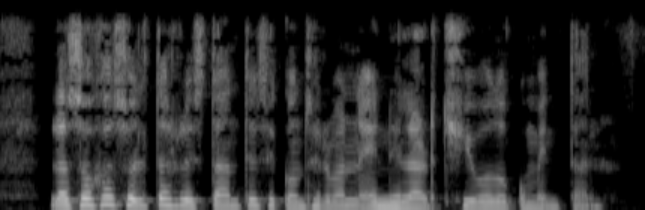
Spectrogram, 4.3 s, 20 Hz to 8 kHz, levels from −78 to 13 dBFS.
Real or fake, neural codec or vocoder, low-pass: real; none; 7.2 kHz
